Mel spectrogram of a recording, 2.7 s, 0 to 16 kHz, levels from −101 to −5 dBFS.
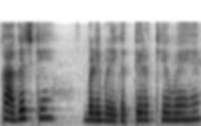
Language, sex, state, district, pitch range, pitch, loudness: Hindi, female, Haryana, Charkhi Dadri, 200-240 Hz, 210 Hz, -17 LUFS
